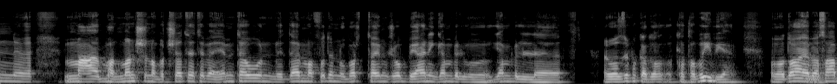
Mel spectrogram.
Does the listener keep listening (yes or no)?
yes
